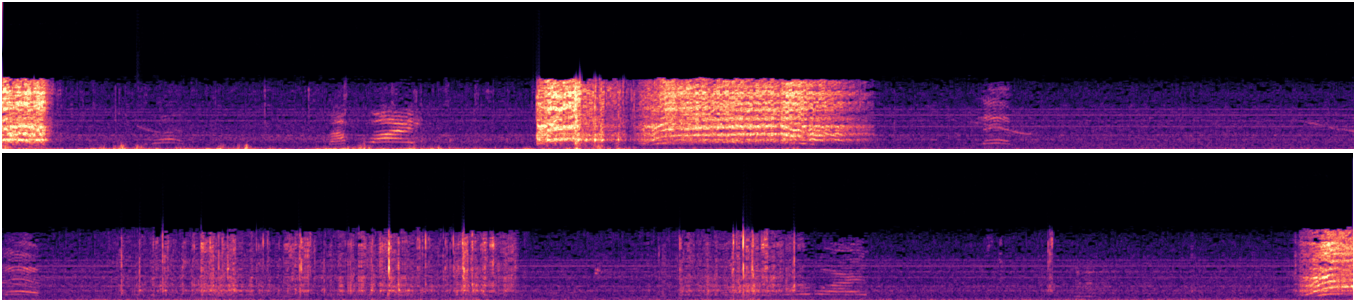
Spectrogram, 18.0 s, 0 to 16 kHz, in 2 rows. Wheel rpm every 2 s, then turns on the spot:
20, 60, 80, 0, 10, 20, 10, 0, 190.
8-14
